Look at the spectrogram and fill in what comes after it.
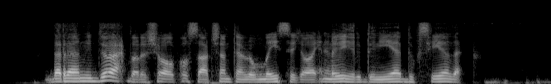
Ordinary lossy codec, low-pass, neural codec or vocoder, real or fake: none; 7.2 kHz; codec, 16 kHz, 0.5 kbps, X-Codec, HuBERT features, trained on general audio; fake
